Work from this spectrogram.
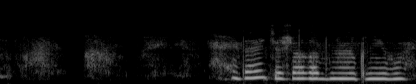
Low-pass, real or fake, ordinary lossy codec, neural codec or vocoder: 7.2 kHz; fake; Opus, 24 kbps; codec, 16 kHz, 4.8 kbps, FACodec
